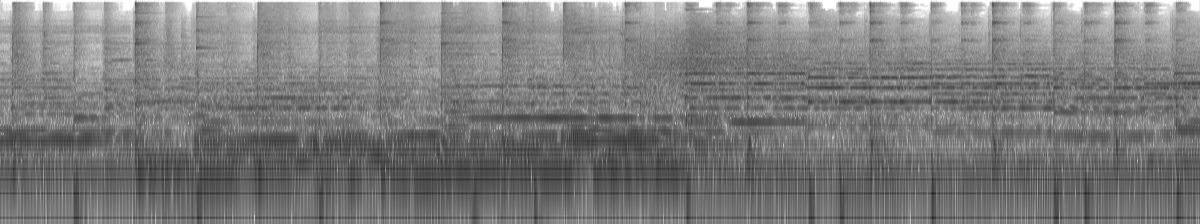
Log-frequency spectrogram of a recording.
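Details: Only guitar-led rock music plays throughout, with a steady beat and no animal calls.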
